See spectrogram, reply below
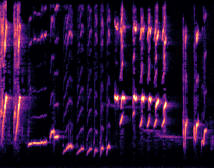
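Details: Energetic Mountain tailorbird song: a loud high burst, a steady thin whistle, then a string of quick descending chirps and a rapid series of very high clipped notes.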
